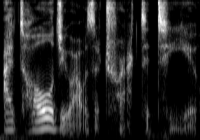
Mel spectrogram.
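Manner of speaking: husband whispering his attraction to her; husband's whisper. Retold or imitated. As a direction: breathe it as an intimate whisper. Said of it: "And he was like".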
